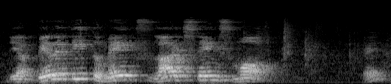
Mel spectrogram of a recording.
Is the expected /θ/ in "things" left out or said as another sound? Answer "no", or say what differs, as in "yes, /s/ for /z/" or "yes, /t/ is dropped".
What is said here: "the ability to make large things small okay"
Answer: yes, /t/ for /θ/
